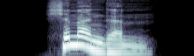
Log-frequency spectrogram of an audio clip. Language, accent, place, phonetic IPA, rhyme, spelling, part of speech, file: German, Germany, Berlin, [ˈʃɪmɐndəm], -ɪmɐndəm, schimmerndem, adjective, De-schimmerndem.ogg
- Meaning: strong dative masculine/neuter singular of schimmernd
